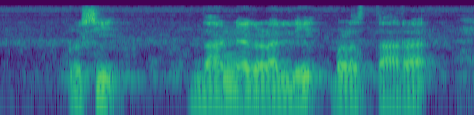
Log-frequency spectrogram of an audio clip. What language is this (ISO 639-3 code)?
kan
